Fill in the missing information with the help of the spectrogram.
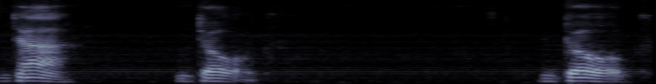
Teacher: sound D is a voiced alveolar stop consonant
